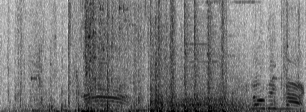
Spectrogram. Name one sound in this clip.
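A pistol fires several shots in quick succession.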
